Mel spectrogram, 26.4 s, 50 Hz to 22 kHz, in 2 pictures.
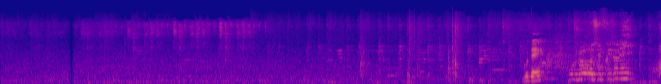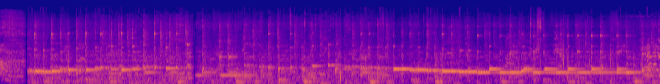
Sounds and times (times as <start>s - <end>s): Music: 1.4s - 26.4s.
